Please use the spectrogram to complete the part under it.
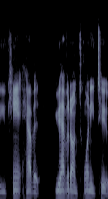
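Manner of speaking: ordinary talk, nothing marked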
